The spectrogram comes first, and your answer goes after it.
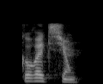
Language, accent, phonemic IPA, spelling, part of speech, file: French, France, /kɔ.ʁɛk.sjɔ̃/, corrections, noun, LL-Q150 (fra)-corrections.wav
- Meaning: plural of correction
